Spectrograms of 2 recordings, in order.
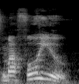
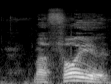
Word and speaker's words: Mafuyu: it's my my brother muyu it's mafuyu mafuyu that's how you say it is this the end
